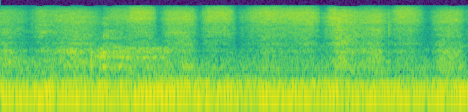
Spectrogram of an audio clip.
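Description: Fingers rubbing back and forth over textured burlap paper: a run of dry, scratchy strokes.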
